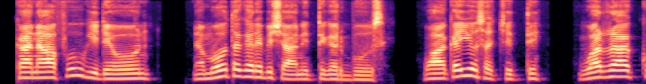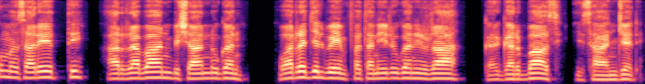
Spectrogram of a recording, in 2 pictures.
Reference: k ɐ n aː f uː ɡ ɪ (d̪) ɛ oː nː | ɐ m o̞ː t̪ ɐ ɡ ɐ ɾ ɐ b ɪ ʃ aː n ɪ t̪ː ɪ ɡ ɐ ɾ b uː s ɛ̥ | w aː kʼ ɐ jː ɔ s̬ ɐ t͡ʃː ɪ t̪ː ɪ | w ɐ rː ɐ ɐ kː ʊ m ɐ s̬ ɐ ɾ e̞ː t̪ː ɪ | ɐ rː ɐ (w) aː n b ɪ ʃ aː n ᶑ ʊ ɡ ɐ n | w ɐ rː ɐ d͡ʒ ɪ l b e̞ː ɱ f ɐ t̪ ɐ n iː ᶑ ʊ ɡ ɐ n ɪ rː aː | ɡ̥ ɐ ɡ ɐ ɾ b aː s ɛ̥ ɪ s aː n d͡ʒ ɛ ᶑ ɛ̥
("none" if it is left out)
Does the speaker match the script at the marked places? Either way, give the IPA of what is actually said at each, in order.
d̪, b

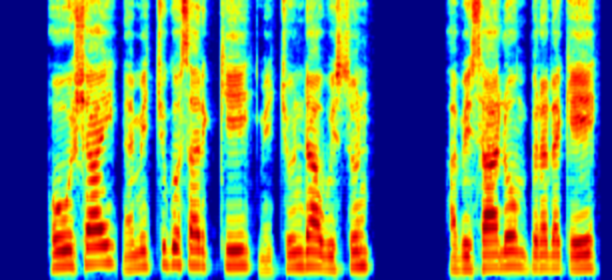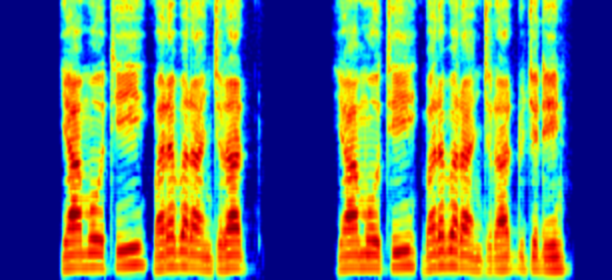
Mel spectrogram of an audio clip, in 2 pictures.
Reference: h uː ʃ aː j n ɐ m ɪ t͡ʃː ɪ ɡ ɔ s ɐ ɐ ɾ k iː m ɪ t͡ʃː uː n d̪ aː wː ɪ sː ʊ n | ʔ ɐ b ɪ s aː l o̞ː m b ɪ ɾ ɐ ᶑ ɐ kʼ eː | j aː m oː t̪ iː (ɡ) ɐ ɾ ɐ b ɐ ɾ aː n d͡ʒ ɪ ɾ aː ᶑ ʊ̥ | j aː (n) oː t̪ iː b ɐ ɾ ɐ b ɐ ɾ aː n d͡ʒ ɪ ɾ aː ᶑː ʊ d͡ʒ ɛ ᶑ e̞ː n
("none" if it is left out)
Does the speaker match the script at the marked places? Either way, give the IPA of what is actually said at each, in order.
b, m

